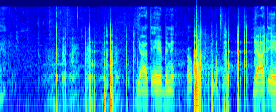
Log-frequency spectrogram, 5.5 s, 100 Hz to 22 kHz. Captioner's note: indigenous language 00:11:38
